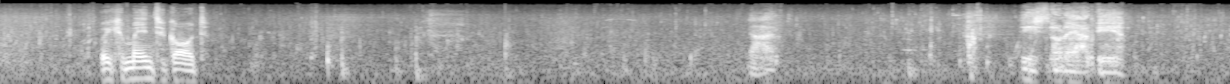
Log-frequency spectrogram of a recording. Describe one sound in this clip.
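A middle-aged man speaks in a strained, anguished voice.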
